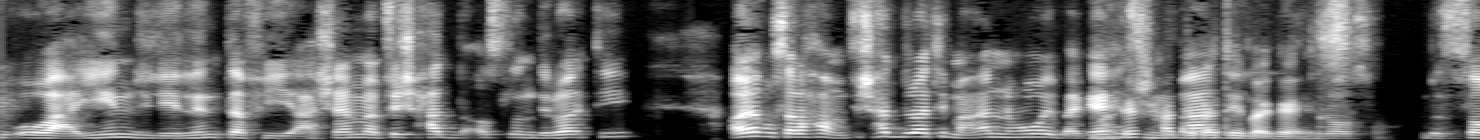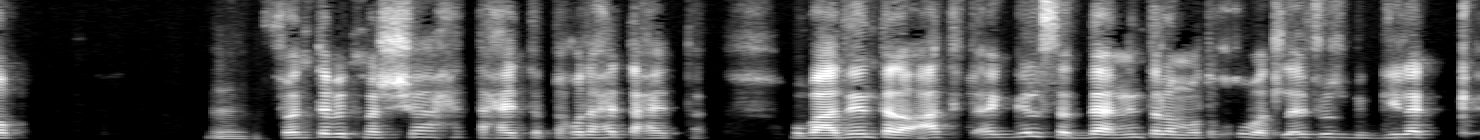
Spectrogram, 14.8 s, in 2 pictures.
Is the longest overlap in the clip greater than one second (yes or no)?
yes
